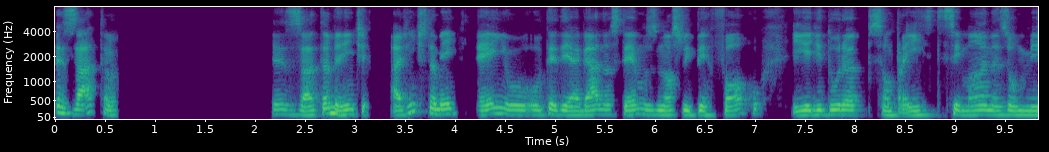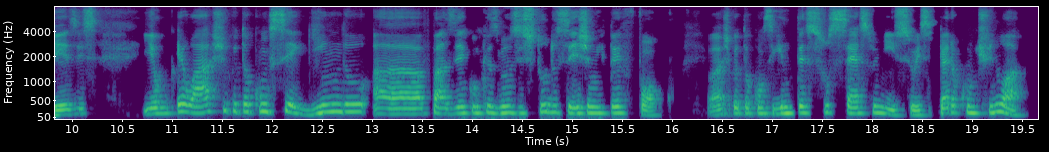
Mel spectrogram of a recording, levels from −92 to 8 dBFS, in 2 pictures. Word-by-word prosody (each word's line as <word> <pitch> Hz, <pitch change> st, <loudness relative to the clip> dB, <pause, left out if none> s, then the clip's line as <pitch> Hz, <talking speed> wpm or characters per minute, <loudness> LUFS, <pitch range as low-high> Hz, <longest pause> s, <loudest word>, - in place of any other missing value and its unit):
Exato. 130 Hz, -6 st, +1 dB, 1.5 s
Exatamente! 125 Hz, +1 st, +1 dB, 0.2 s
A -, -, +3 dB
gente 200 Hz, +2 st, -3 dB
também 140 Hz, -1 st, +3 dB
que -, -, -35 dB
tem 135 Hz, +5 st, +1 dB
o 125 Hz, -, +2 dB, 0.2 s
o 120 Hz, -, -1 dB
TDAH 120 Hz, -1 st, +2 dB
nós 130 Hz, -1 st, -4 dB
temos 125 Hz, 0 st, 0 dB
o -, -, +3 dB
nosso 115 Hz, +1 st, 0 dB
hiper 115 Hz, -1 st, +1 dB
foco, 115 Hz, -, -3 dB, 0.3 s
e 115 Hz, +3 st, +3 dB
ele 120 Hz, +1 st, +3 dB
dura 125 Hz, 0 st, +2 dB
são 110 Hz, -2 st, -2 dB
pra -, -, -2 dB
aí 115 Hz, +2 st, 0 dB, 0.2 s
semanas 120 Hz, -1 st, 0 dB
ou 115 Hz, -1 st, +2 dB
meses 125 Hz, +5 st, 0 dB, 0.5 s
e -, -, -4 dB
eu 155 Hz, +1 st, -1 dB
eu 200 Hz, -2 st, +3 dB
acho 195 Hz, +7 st, -1 dB
que 215 Hz, -, -5 dB
eu 205 Hz, -, -9 dB
tô 200 Hz, -1 st, -1 dB
conseguindo, 200 Hz, -, +1 dB
hã, 145 Hz, 0 st, +1 dB
fazer 150 Hz, +2 st, 0 dB
com 165 Hz, 0 st, -2 dB
que 175 Hz, +2 st, -2 dB
os 165 Hz, -, -2 dB
meus 170 Hz, 0 st, +1 dB
estudos 180 Hz, +2 st, 0 dB
sejam 165 Hz, 0 st, +3 dB
hiper 165 Hz, +1 st, 0 dB
foco. 110 Hz, 0 st, -4 dB, 0.3 s
Eu -, -, -7 dB
acho -, -, -3 dB
que -, -, -2 dB
eu 155 Hz, -, -4 dB
tô 150 Hz, -, -4 dB
conseguindo 155 Hz, +1 st, 0 dB
ter 170 Hz, +1 st, +2 dB
sucesso 170 Hz, -2 st, +1 dB
nisso. 125 Hz, -6 st, 0 dB
Eu 115 Hz, -, +2 dB
espero 120 Hz, +9 st, -1 dB
continuar. 175 Hz, -, 0 dB
145 Hz, 170 wpm, -22 LUFS, 120-170 Hz, 1.5 s, A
